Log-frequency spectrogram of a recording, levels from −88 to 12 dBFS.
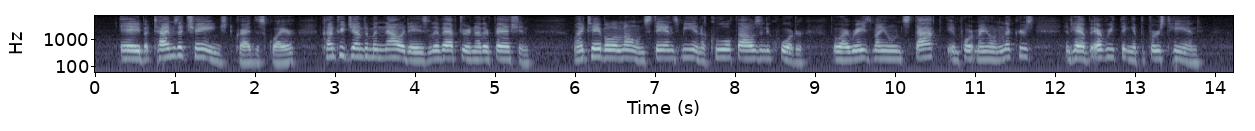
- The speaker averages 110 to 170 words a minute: No, average, 195 wpm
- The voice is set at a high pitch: Yes, high, 200 Hz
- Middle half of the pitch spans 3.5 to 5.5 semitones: No, average, 3.0 semitones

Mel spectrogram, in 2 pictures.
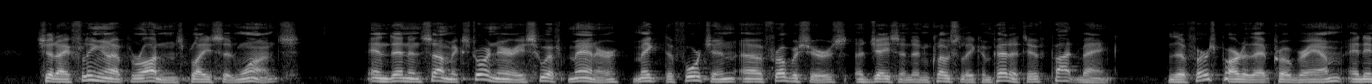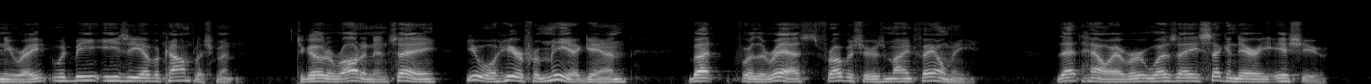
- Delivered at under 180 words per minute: Yes, average, 145 wpm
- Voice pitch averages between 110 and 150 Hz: Yes, low, 135 Hz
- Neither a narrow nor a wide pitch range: Yes, average, 4.8 semitones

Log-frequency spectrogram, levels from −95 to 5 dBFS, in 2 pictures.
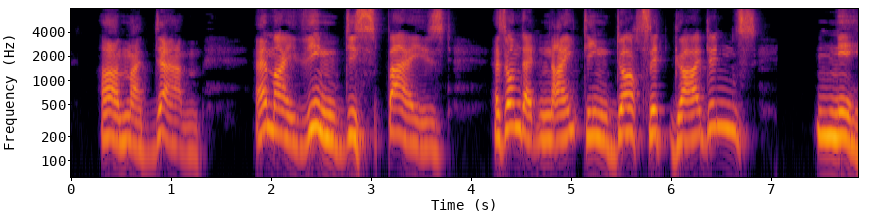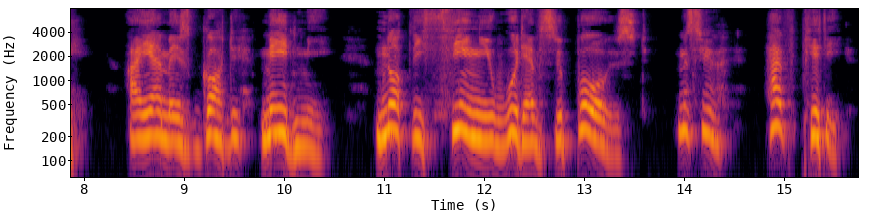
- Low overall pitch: No, high, 195 Hz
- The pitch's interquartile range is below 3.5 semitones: No, average, 4.3 semitones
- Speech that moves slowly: Yes, slow, 120 wpm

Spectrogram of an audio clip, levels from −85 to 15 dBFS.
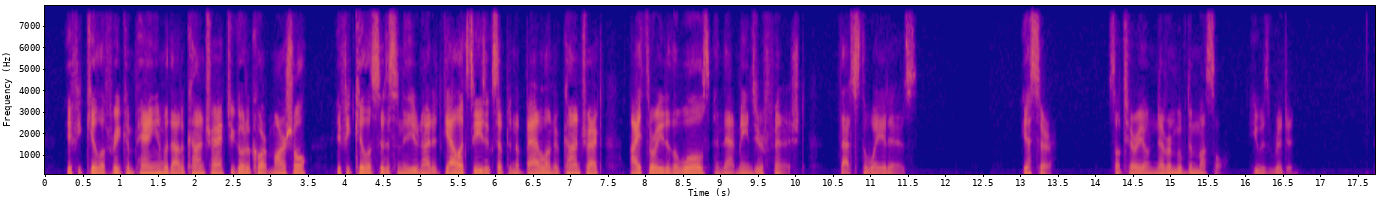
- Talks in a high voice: No, low, 125 Hz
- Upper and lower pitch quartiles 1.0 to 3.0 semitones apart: No, average, 3.8 semitones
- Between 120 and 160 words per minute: No, average, 185 wpm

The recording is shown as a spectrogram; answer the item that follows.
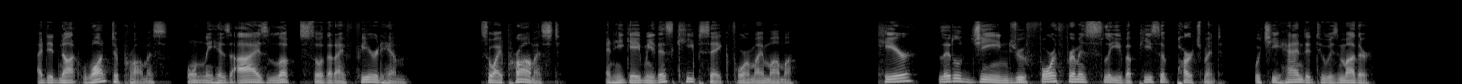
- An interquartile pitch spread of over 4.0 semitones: Yes, average, 4.4 semitones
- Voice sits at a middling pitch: No, very low, 95 Hz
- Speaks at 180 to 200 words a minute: Yes, average, 185 wpm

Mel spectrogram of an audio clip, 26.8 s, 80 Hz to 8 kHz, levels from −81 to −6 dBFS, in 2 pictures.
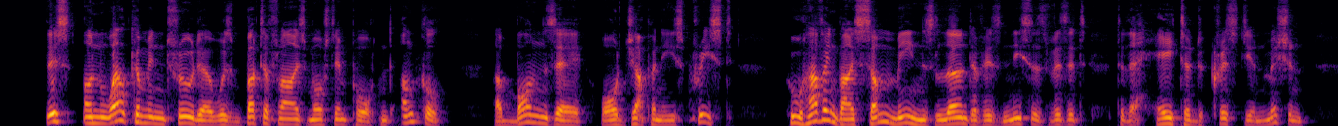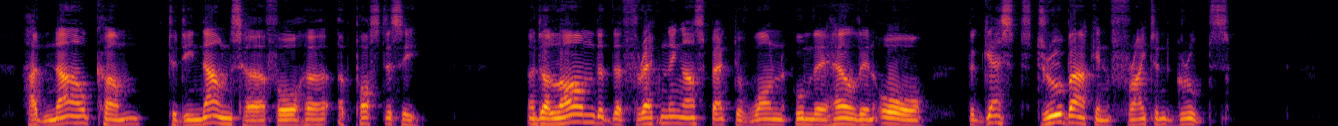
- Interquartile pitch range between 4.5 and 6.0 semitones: No, average, 4.1 semitones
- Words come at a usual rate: No, slow, 130 wpm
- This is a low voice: Yes, low, 125 Hz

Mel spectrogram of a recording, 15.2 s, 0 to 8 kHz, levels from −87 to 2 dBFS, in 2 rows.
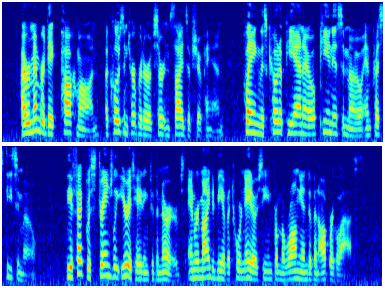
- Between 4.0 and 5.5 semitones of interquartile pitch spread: Yes, average, 4.8 semitones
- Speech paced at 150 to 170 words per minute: Yes, average, 165 wpm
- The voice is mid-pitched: Yes, medium, 175 Hz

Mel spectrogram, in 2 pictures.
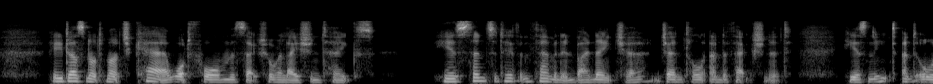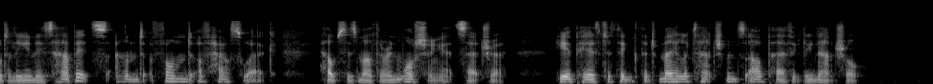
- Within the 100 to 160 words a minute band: Yes, average, 155 wpm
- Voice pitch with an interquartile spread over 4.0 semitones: No, average, 3.6 semitones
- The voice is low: Yes, low, 115 Hz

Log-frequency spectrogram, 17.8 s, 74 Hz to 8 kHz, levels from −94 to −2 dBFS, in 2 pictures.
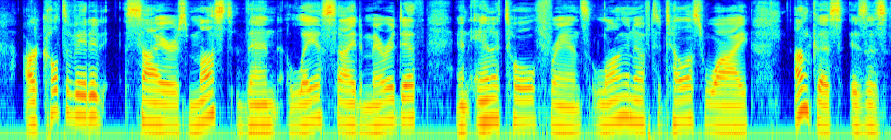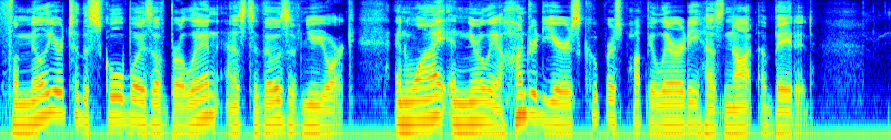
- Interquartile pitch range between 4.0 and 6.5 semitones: No, average, 3.5 semitones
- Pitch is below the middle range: Yes, low, 130 Hz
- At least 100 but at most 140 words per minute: No, average, 155 wpm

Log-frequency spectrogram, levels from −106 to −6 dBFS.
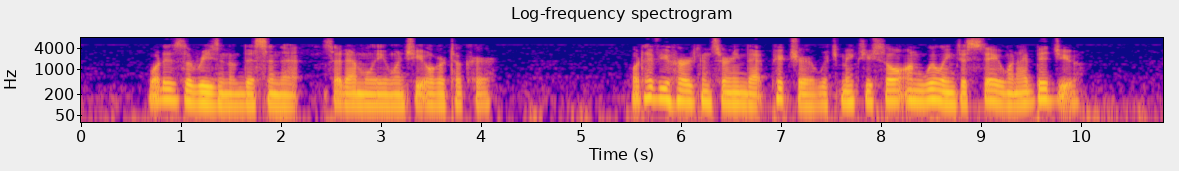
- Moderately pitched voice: No, low, 110 Hz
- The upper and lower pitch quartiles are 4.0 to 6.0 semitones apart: No, average, 3.2 semitones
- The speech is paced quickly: No, average, 170 wpm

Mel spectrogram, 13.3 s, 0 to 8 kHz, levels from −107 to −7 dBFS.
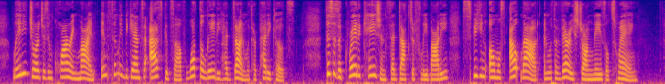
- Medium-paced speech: Yes, average, 160 wpm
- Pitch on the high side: Yes, high, 215 Hz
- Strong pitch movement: Yes, wide, 6.4 semitones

